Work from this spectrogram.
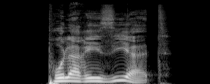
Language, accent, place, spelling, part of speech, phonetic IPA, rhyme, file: German, Germany, Berlin, polarisiert, verb, [polaʁiˈziːɐ̯t], -iːɐ̯t, De-polarisiert.ogg
- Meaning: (verb) past participle of polarisieren; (adjective) polarised / polarized; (verb) inflection of polarisieren: 1. third-person singular present 2. second-person plural present 3. plural imperative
